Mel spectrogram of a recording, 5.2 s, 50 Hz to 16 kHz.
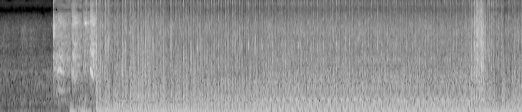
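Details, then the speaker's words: Rebuilt Suzuki SV650 V-twin, exhaust without the dB killer, before swapping to a smaller can: fires up and settles into a loud, deep, lumpy idle with a hard bark; owner says it's too loud and neighbours would complain; otherwise healthy. "இது மிகவும் சத்தமாக இருக்கிறது. என் பக்கத்து வீட்டுக்காரர்கள் எழுந்து புகார் செய்வார்கள் என்று நினைக்கிறேன்."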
